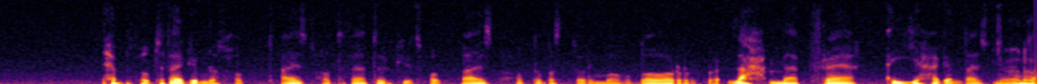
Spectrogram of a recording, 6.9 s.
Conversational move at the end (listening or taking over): taking over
